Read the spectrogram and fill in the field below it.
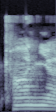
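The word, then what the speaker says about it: Canha: Yeah, and then also one thing about the Mets, the pronunciation of Mark it's not Mark Canna anymore. Did you see that? It's Mark. – I did. Yeah, I saw. And then his wife said, no, it's actually Canna. It's just pronounced like Kanya in like Portugal or something.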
